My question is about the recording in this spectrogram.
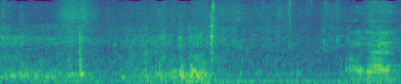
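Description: A coxswain talking through a headset microphone, in short bursts over a steady low hum.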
